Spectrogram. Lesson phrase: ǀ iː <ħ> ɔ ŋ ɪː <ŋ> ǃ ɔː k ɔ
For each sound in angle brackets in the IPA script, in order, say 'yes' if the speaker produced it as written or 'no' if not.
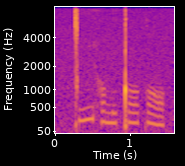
no, no

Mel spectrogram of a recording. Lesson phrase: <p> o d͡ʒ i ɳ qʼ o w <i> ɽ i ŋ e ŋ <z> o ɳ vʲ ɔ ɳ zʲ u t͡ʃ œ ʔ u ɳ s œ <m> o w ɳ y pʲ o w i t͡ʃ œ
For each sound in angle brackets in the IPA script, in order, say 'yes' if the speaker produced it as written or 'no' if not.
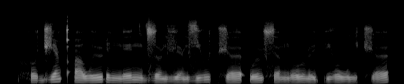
no, no, no, no

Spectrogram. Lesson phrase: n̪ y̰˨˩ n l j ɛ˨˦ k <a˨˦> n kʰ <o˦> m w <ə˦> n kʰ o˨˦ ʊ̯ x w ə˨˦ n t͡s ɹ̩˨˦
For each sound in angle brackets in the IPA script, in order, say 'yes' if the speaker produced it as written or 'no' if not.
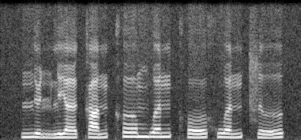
yes, no, yes

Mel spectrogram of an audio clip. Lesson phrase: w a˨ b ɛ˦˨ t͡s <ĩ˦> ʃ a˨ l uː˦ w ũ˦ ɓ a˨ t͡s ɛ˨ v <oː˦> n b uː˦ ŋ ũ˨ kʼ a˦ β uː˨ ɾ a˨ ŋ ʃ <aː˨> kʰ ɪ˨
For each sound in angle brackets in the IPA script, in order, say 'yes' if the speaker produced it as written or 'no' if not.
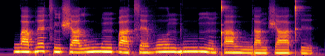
no, yes, no

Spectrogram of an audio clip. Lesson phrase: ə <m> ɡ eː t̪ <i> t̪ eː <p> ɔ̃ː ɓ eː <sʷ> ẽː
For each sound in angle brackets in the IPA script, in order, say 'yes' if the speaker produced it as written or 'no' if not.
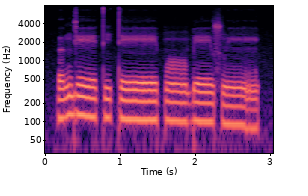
no, yes, yes, yes

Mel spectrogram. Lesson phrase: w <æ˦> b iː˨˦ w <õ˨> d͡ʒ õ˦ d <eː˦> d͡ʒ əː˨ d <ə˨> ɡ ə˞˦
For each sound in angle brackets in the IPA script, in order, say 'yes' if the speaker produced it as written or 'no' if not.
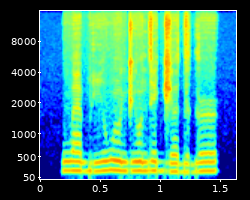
yes, no, no, yes

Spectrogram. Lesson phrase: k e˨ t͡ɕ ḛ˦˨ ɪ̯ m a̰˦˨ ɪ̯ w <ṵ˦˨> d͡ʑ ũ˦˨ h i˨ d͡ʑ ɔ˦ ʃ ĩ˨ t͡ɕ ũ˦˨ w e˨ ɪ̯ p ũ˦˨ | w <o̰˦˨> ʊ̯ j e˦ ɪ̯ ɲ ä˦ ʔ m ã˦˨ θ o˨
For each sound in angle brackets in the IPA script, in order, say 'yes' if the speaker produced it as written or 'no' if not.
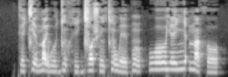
no, no

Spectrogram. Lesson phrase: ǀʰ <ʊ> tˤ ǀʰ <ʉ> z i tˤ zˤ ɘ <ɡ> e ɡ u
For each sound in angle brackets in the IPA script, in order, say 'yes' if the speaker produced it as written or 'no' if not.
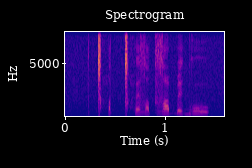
no, no, no

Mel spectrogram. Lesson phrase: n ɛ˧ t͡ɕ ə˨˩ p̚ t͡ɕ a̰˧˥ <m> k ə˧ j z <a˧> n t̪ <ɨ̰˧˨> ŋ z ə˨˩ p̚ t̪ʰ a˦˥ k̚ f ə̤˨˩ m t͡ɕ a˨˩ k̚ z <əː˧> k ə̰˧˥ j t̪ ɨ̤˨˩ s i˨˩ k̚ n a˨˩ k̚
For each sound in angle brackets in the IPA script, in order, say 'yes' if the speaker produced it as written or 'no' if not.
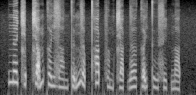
yes, no, no, yes

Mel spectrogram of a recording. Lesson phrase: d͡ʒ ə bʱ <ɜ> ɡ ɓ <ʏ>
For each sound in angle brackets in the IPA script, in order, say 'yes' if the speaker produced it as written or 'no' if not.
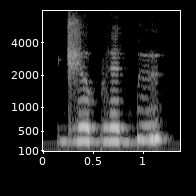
no, no

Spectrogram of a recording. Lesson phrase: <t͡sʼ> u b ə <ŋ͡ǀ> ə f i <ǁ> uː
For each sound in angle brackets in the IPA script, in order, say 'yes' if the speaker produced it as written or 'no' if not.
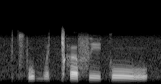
yes, no, no

